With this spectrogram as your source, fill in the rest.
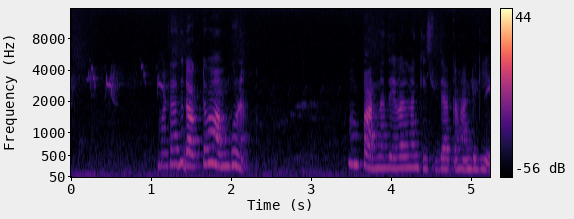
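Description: A younger woman answers in a raised voice nearby.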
